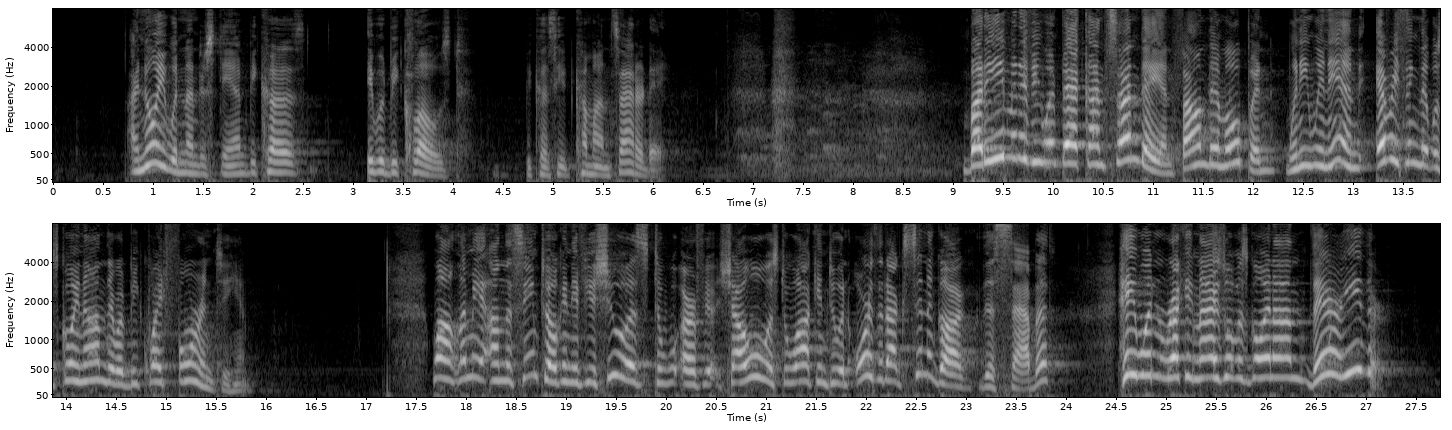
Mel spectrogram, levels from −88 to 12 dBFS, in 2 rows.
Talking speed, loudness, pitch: 160 wpm, -21 LUFS, 265 Hz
